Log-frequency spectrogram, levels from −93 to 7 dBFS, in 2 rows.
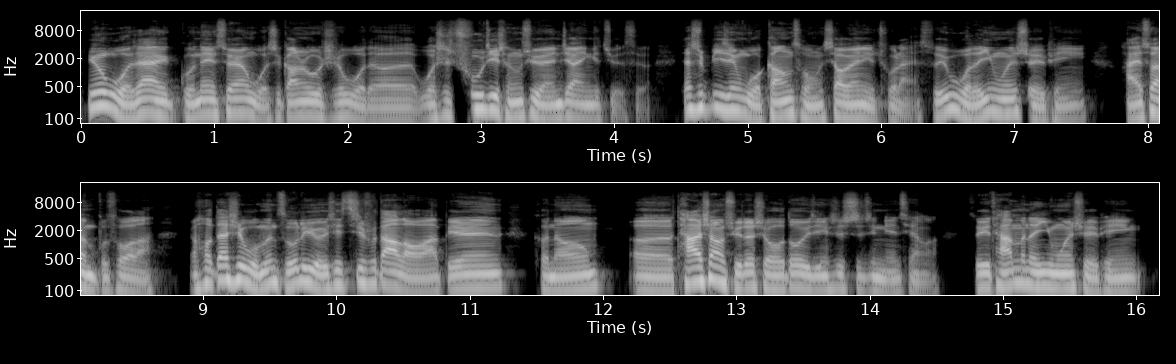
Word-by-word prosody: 因 180 - +1
因 190 0 +5
为 - - +2
我 105 -3 +2
在 130 -1 +4
国 105 +1 -5
内， 130 +2 +2
虽 140 +2 -2
然 135 -1 0
我 90 - -5
是 105 - -8
刚 115 0 0
入 120 -1 0
职 110 +2 -6
我 105 -5 -3
的 90 -1 -6
我 105 +2 -6
是 120 +3 -4
初 165 +7 -1
级 160 - +3
程 115 -6 0
序 120 +1 -2
员 100 0 +1
这 115 - 0
样 110 - +1
一 - - -3
个 100 - -4
角 - - -15
色， - - -23 0.2
但 155 - 0
是 165 - +3
毕 170 0 -1
竟 155 -2 +2
我 100 -5 0
刚 120 +6 +1
从 100 -6 -3
校 110 0 0
园 105 +1 +1
里 100 - 0
出 70 - -9
来， - - -10
所 120 - -8
以 - - -1
我 145 -9 0
的 100 - +1
英 140 +2 0
文 135 +1 0
水 100 -9 -3
平 95 +3 -9 0.2
还 95 +1 0
算 125 -6 +2
不 95 - -7
错 100 -1 -3
啦。 90 +1 -5 0.2
然 110 - -6
后 150 - +2
但 175 +3 +4
是 175 - +4
我 130 -8 +3
们 135 +5 +2
组 135 0 -1
里 160 - +3
有 120 -6 +3
一 - - +2
些 135 - -1
技 145 +3 -2
术 145 - -3
大 140 -3 +6
佬 95 -6 +2
啊， 95 +1 0
别 105 +3 -1
人 115 +1 +2 0.2
可 105 - -7
能， 105 +5 0 0.2
呃 100 -2 0
他 150 +7 +7
上 170 0 +5
学 130 -5 0
的 125 +1 +3
时 120 - -4
候 110 0 0
都 120 +1 0
已 - - 0
经 105 0 -2
是 115 - -6
10 105 -1 -6
几 100 0 -5
年 90 -2 -4
前 85 -4 -9
了， 75 - -17 0.2
所 120 - -1
以 - - +3
他 125 0 +3
们 150 0 -1
的 125 - +3
英 125 -1 +3
文 120 - +3
水 105 -6 -2
平 95 0 -4
115 Hz, 365 characters per minute, -24 LUFS, 100-135 Hz, 0.2 s, 他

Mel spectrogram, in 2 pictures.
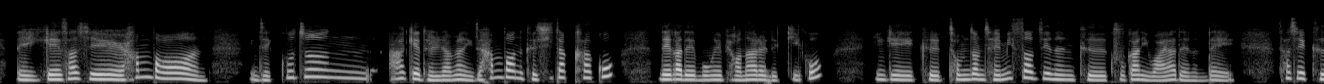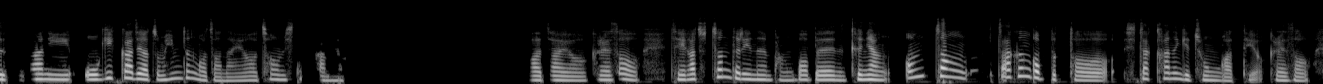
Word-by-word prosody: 네. 215 -2 +2
이게 225 +3 +4
사실 235 -3 +5
한번 265 - +3 0.4
인제 200 -3 -3
꾸준하게 315 -5 -1
되려면 205 +1 +2
이제 195 +2 -2
한번 315 +2 +2
그 235 -2 0
시작하고 310 - 0 0.4
내가 230 -1 +7
내 215 -1 +4
몸의 205 +1 +1
변화를 215 +1 +2
느끼고 215 - -2 0.5
이게 220 -4 0
그 210 -2 +1
점점 230 +1 +2
재밌어지는 250 -1 +1
그 200 -2 +1
구간이 215 0 0
와야 185 +3 +1
되는데 185 0 -3 0.4
사실 280 -2 0
그 235 -1 +2
구간이 225 +1 0
오기까지가 255 +1 +3
좀 215 -1 -4
힘든 280 +3 -4
거잖아요 180 -2 -5
처음 230 -3 -4
시작하면. 195 -3 -10 1.9
맞아요. 195 -2 -3
그래서 210 0 -2 0.3
제가 225 +1 +1
추천드리는 245 -10 -1
방법은 210 0 -1
그냥 220 -3 +3 0.2
엄청 345 -1 +1 0.3
작은 380 +1 +1
것부터 195 - 0 0.2
시작하는 265 +1 -4
게 220 - 0
좋은 200 -2 -4
것 175 - -5
같아요. - - -10
그래서 185 -3 -4
225 Hz, 265 characters per minute, -22 LUFS, 205-270 Hz, 1.9 s, 내가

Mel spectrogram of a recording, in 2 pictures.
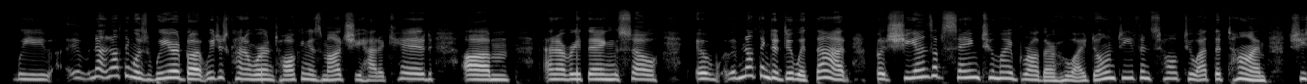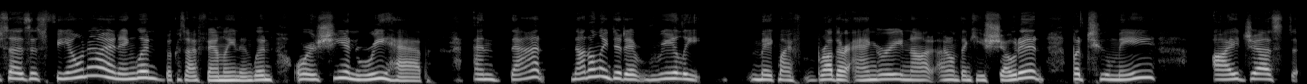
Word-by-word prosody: we 230 -3 -4 0.2
eh 295 - -9
no 345 0 -3
nothing 395 0 -4
was 275 -8 0
weird, 295 +7 +2
but 245 -2 +4
we 280 - -3
just, 315 -1 -7
kinda 250 -3 -3
weren't 225 -2 0
talking 220 +4 -2
as 210 -2 -3
much, 210 +2 -1
she 220 -1 -4
had 185 0 -5
a 185 - -6
kid, 245 +1 -3 0.3
um, 220 -1 +4 0.3
and 235 0 -1
everything, 235 -1 +2
so 230 -2 -1 0.4
it - - -6
w 250 -4 0 0.2
nothing 390 -1 0
to 295 - +3
do 270 +3 0
with 210 -4 +1
that, 300 -9 +2 0.3
but 245 -4 0
she 295 +6 +1
ends 355 +3 0
up 400 -6 -2
saying 320 0 0
to 310 +1 -2
my 285 -1 +1
brother- 215 -7 -2
who 190 +3 -2
I 170 +2 -2
don't 275 - -1
even 295 0 -2
talk 275 +3 -7
to 245 -3 -2
at 220 0 -4
the 245 - 0
time- 210 -6 +2 0.2
she 270 - -4
says, 255 +1 0
"Is 250 -5 -2
Fiona 335 +10 +1
in 270 - +3
England?" 265 -1 +3
Because, 210 +1 -6
I 190 - +1
have 190 - -2
family 190 0 +5
in 195 - +4
England. 205 +3 +3 0.2
"Or, 235 0 +1
is 230 -2 0
she 295 +1 +1
in 250 -7 +4
rehab?" 200 - +3 0.5
And 235 -4 0
that 285 +9 -1 0.3
not 260 +6 -1
only 355 -1 +3
did 275 -3 +1
it 225 -2 +3
really 240 +2 +1 0.4
make 220 -1 0
my 210 -2 -1
f 190 - -7
brother 210 +2 +2
angry, 220 +4 +1
not 200 -1 -1
I - - -7
don't 210 -1 0
think 200 -1 -1
he 200 - 0
showed 205 +3 +2
it, 305 -1 +4 0.3
but 245 -4 +1
to 235 -1 -1
me, 265 +9 +1 0.6
I 230 +2 +2
just 245 +2 -1
235 Hz, 200 wpm, -22 LUFS, 215-275 Hz, 0.6 s, family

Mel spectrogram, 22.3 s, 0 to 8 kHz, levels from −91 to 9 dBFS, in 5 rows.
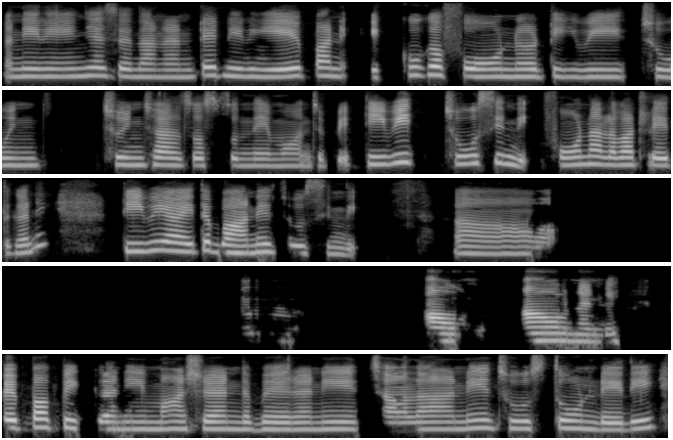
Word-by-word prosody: నేను 240 0 0
ఏం 240 0 -4
చేసేదాన్ని 230 -3 -3
అంటే 225 +4 -2
నేను 240 -1 -2 0.2
ఏ - - +6 0.2
పని 255 -2 +1 0.2
ఎక్కువగా 275 +5 0
ఫోన్ 235 -1 0 0.3
టీవీ 225 -1 -3 0.3
చూ‌యిం 220 -2 -4 0.6
చూయించాల్సి 225 -2 -1
వస్తుందేమో 200 -1 -6
అని - - -12
చెప్పి - - -7 0.2
టీవీ 245 +4 +7 0.3
చూసింది 255 0 -2 0.2
ఫోన్ 230 +1 -2
అలవాటు 230 -1 0
లేదు 215 0 +1
కానీ 235 - -2 0.5
టీవీ 275 +2 +3
అయితే 260 +3 +4
బాగానే 230 +2 +4
చూసింది 205 -5 -7 0.7
ఆ! - - 0 0.5
వ 190 - -8 2.4
హ్మ్. 455 -1 -21 1.0
అవును. 220 0 +1 0.4
అవునండి. 215 -3 +1 0.4
పెప్ప - - +7 0.2
పిగ్ 250 -3 0
అని 220 0 -3 0.2
మాష 225 +1 0 0.2
అండ్ 220 -1 -1
బేర్ 210 -1 +1
అని 215 +1 -1 0.3
చాలానే 220 +2 0 0.2
చూస్తూ 235 +1 -2
ఉండేది 215 +1 +1
225 Hz, 110 wpm, -23 LUFS, 220-245 Hz, 2.4 s, టీవీ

